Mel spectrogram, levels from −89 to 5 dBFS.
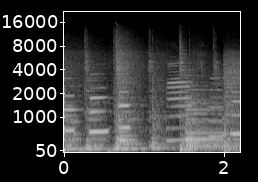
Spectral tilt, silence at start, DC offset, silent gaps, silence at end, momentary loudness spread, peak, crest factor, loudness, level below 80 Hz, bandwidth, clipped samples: -6 dB/octave; 0 s; under 0.1%; none; 0 s; 7 LU; -8 dBFS; 16 dB; -25 LUFS; -42 dBFS; 13.5 kHz; under 0.1%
